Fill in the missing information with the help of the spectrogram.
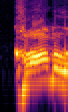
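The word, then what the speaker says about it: Kamala: It's say it's it's comma like a comma comma comma comma.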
